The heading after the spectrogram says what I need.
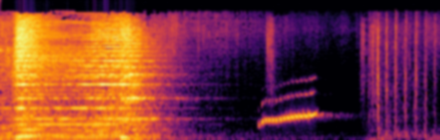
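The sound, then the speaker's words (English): A small pigeon gives one short cooing call after a loud, sustained burst of rapid gunfire, and a faint rattling sequence follows. “They all unleash their weapons, only to find a small pigeon standing before them.”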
